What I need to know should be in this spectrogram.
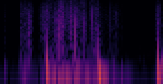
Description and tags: The stylus hitting the surface of a record, and then fitting into the groove.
